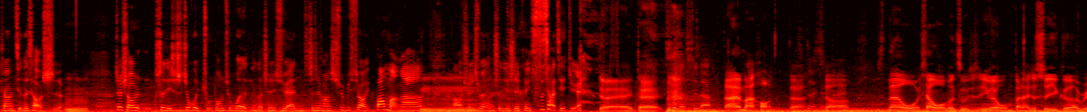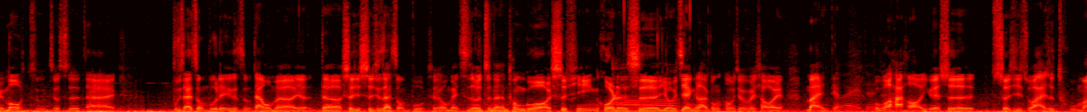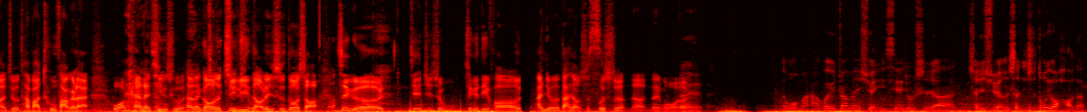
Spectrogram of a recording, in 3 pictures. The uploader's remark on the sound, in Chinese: 户外录音，稍有杂音，多谢谅解！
